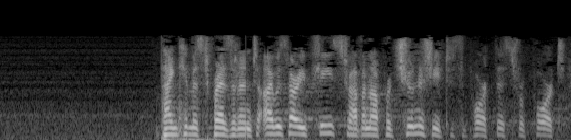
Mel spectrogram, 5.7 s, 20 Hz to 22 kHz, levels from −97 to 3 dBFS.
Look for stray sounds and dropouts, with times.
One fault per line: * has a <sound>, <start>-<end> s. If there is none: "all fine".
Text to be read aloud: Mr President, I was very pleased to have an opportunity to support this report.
all fine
